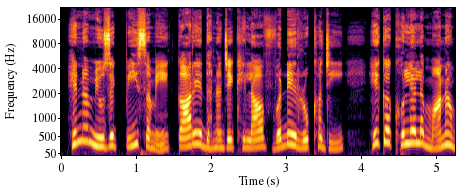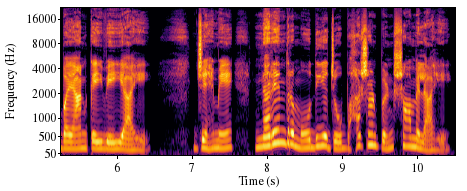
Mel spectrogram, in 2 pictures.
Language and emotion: Sindhi, neutral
